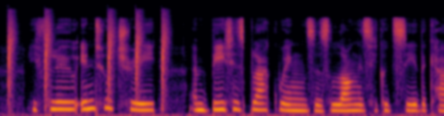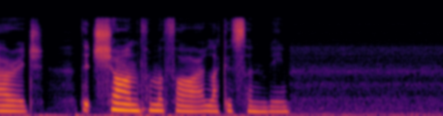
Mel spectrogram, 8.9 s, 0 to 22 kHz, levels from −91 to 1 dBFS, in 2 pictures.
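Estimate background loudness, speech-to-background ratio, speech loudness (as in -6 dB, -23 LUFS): -33.5 LUFS, 5.5 dB, -28.0 LUFS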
